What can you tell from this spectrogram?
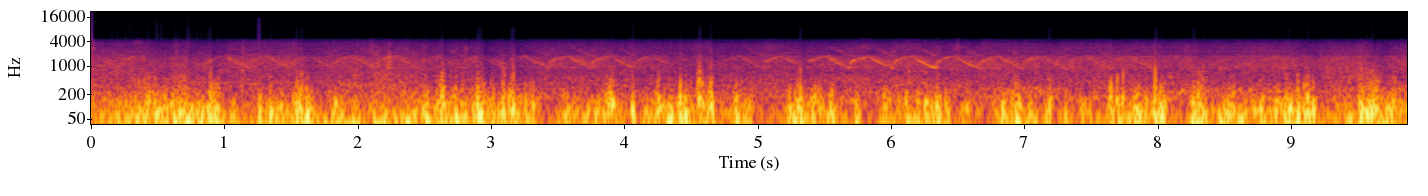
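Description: Strong wind buffeting the microphone. Behind it a fainter siren warbles, sweeping rapidly up and down about three times a second.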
